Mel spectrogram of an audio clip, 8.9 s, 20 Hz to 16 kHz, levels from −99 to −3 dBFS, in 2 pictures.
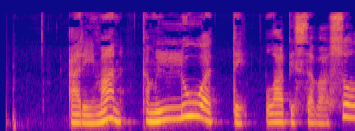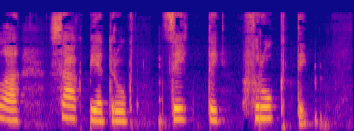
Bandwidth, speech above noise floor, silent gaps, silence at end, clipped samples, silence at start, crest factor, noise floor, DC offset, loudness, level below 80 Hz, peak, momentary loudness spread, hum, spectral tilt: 11.5 kHz; 34 dB; none; 0.45 s; under 0.1%; 0.15 s; 16 dB; -59 dBFS; under 0.1%; -26 LUFS; -74 dBFS; -10 dBFS; 12 LU; none; -4 dB/octave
